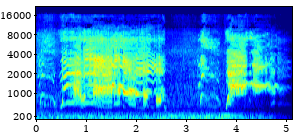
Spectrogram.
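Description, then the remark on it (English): A woman, the daughter of executed prisoner Marion Wilson, screams in distress on hearing her father's execution is complete: a long, loud anguished wail, then two shorter cries after a brief pause, over a low rumble of background noise. “His daughter screamed when she heard the execution of her father was complete.”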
